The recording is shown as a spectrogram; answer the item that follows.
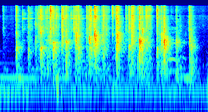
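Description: The last sustained note of a piano and cello duo dies away, and then a small audience claps in irregular, separate claps until just before the end.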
